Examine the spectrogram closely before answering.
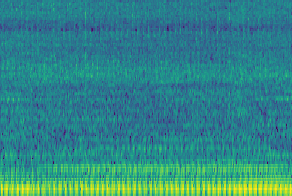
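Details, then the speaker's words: Lexmoto Michigan motorcycle after carb swap, fresh MOT with no advisories, exhaust sound: steady, even single-cylinder idle, about four low thumps a second, no knocks or misses; runs great, nothing wrong. "it runs great it's got a year mot no advisor and there's just nothing wrong with it exhaust is spot on"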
